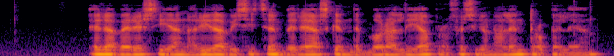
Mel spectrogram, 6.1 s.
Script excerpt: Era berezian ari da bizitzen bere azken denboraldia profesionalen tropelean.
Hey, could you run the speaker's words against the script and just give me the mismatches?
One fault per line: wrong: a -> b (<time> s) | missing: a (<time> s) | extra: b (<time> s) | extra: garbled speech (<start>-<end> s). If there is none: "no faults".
no faults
